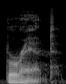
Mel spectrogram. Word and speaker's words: Burandt: Yeah. Burandt. Yeah. That's Does it? Yeah. I don't know why they put a D in there, but it really screws people up. Do you say the D? No. Burandt.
